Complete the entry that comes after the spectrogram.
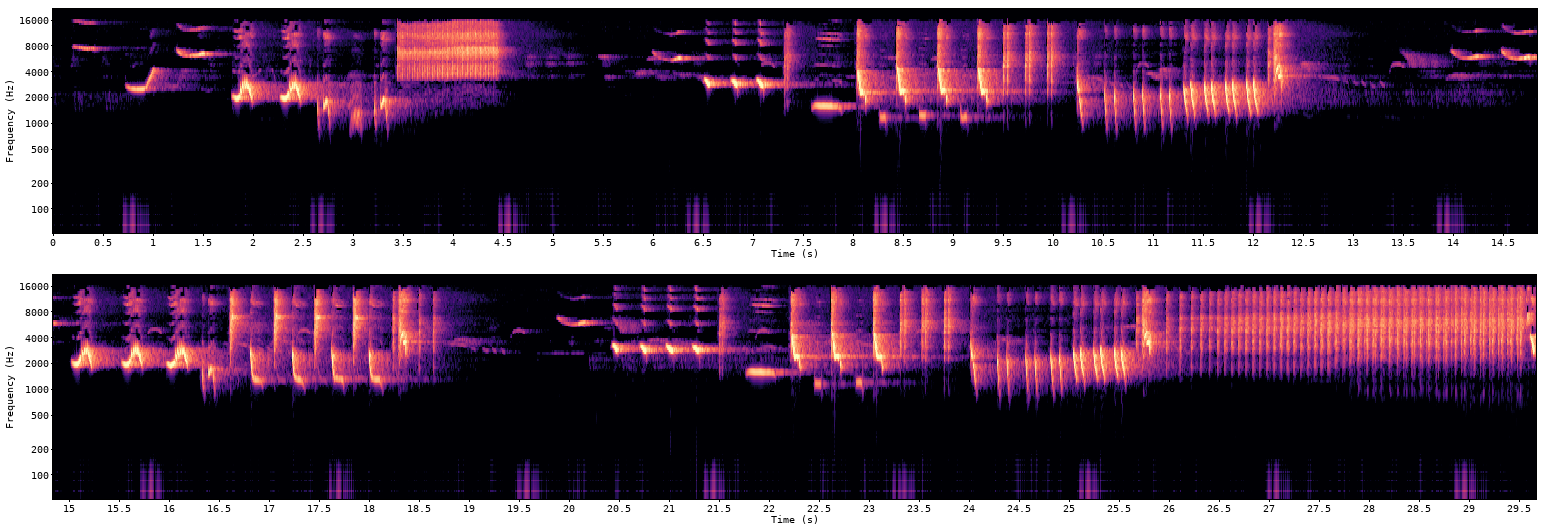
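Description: A songbird singing: bursts of rapid chirps and fast trills in repeating phrases with short pauses between them. A steady hiss comes in near the end.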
